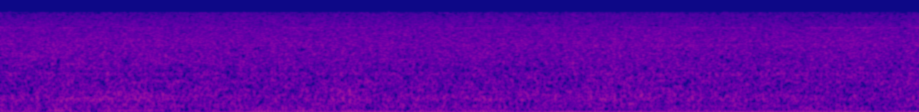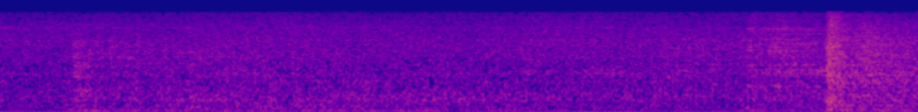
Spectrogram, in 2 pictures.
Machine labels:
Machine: fan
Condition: normal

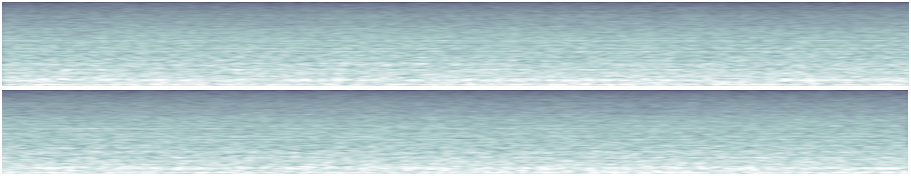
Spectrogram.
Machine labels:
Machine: fan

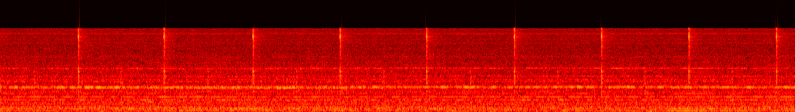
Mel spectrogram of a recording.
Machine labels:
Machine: valve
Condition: normal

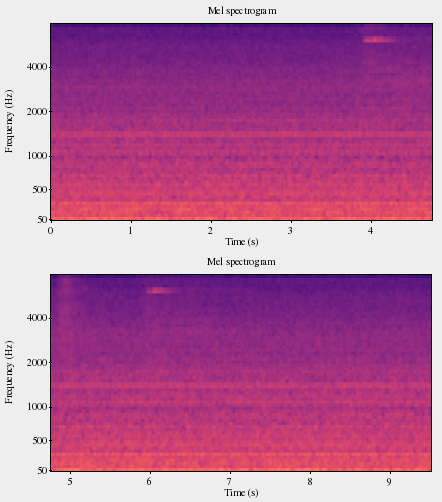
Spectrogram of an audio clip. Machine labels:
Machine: fan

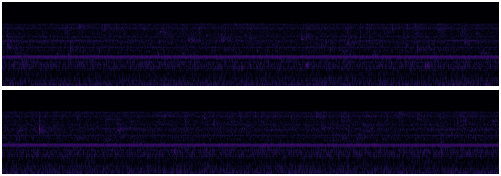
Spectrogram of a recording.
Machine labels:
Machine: pump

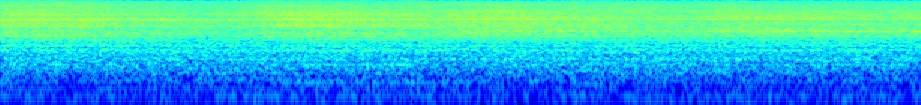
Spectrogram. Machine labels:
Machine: fan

